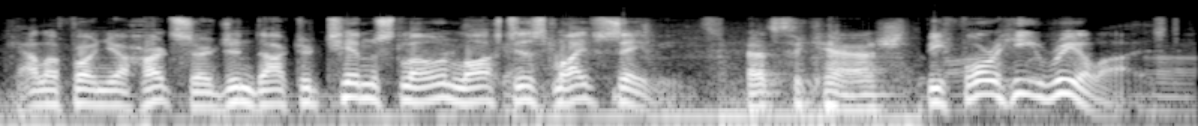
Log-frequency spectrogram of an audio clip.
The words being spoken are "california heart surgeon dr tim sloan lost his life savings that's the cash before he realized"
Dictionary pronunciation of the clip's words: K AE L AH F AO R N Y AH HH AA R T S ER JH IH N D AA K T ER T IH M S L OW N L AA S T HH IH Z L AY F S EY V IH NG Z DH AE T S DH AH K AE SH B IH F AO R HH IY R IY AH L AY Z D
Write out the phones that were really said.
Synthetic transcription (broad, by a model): K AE L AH F AO R N Y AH HH AA R T S ER JH IH N D AA K T ER T IH M S L OW N L AA S T HH IH Z L AY F S EY V IH NG Z DH AE T S DH AH K AE SH B IH F AO R IY R IY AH L AY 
